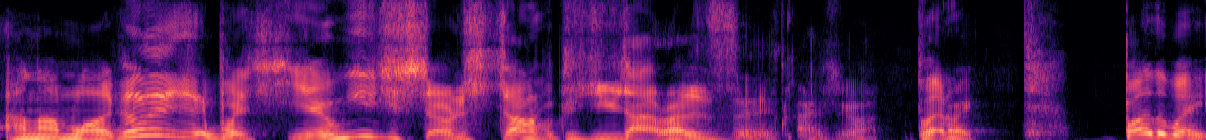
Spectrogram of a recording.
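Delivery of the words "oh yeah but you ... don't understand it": mock drunken slurring, higher pitch. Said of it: "that's my voice when I'm absolutely pissed".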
